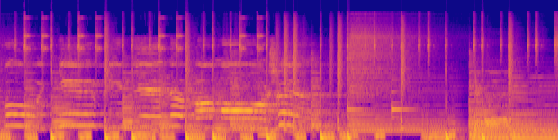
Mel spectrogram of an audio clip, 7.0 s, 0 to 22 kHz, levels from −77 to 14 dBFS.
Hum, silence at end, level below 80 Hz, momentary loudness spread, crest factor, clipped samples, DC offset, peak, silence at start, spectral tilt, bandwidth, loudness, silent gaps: none; 0 s; -14 dBFS; 7 LU; 10 dB; 0.5%; 0.4%; 0 dBFS; 0 s; -4 dB/octave; 16.5 kHz; -10 LUFS; none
